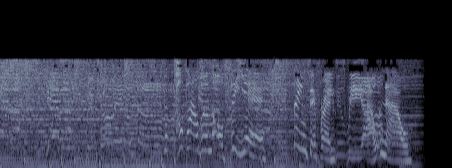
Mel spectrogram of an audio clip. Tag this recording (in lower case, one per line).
speech
music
